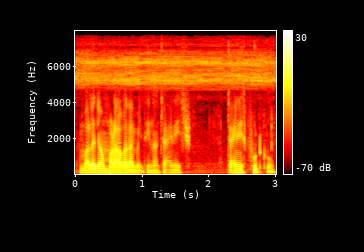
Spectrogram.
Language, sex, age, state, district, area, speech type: Santali, male, 18-30, West Bengal, Birbhum, rural, spontaneous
